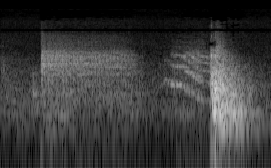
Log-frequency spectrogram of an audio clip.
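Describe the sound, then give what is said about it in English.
A door is pushed closed: a sustained rustling swing with a brief creak, then one solid, sharp thump as it shuts. No one speaks. “Shut the door.”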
